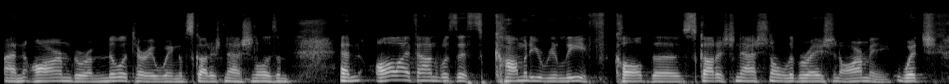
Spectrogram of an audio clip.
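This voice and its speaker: American male podcast host, higher voice, chatty storyteller. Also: fairly even intonation, moderate pace, a little mellow. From United States. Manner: chatty, stumbling starts, amused. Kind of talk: casual podcast conversation.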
